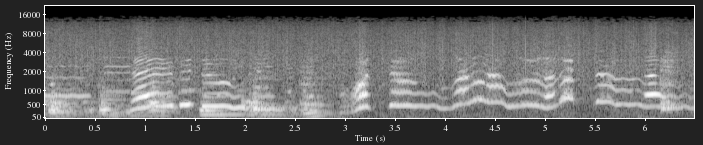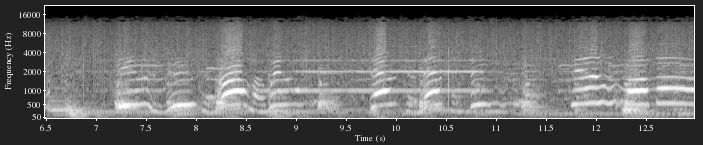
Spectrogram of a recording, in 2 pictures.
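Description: A 1928 78 rpm shellac record playing an early jazz dance-band arrangement: a wavering melody line over a steady rhythm, with the record's surface crackle and clicks running under it.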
